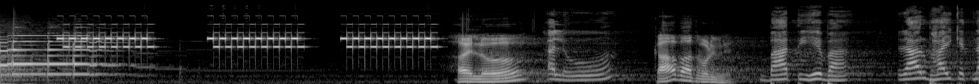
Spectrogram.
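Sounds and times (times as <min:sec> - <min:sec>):
bright tonal beeps: 0:00.6 - 0:03.6
telephone ringing with rapid electronic trilling: 0:00.6 - 0:04.5
speech: 0:04.6 - 0:09.7.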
